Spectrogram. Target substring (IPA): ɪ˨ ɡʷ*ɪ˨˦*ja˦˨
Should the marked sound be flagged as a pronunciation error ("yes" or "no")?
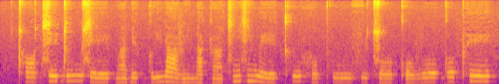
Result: yes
